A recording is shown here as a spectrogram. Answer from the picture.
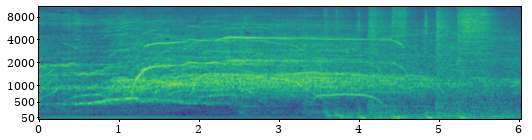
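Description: A live rock band rings out the end of a song, a held chord under fans whooping and screaming. From about halfway through, heavy drum and cymbal hits pound out the song's close.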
